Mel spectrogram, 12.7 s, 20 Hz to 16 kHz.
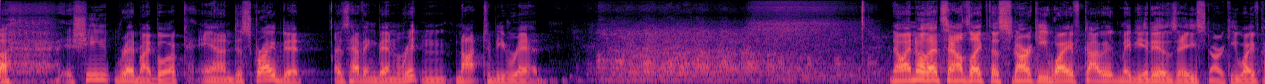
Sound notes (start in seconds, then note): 5.7 laugh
